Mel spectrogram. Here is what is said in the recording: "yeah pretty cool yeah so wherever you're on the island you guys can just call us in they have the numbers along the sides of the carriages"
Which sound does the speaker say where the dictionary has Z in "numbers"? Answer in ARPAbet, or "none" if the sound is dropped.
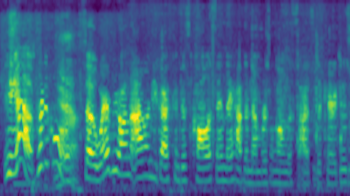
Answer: Z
